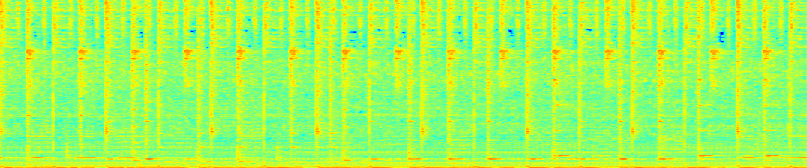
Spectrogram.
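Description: Background music with a steady beat and a short repeating melody.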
